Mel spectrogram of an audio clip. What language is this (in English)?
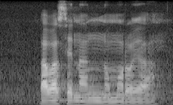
Tswana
